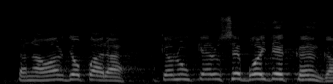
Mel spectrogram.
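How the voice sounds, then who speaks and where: The man's voice is extremely high-pitched. He talks at a moderate pace. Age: 70s. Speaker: public hearing speaker. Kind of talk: public hearing speech. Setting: public hearing with audience.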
